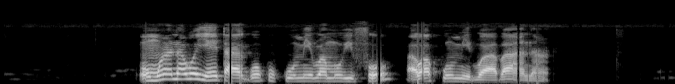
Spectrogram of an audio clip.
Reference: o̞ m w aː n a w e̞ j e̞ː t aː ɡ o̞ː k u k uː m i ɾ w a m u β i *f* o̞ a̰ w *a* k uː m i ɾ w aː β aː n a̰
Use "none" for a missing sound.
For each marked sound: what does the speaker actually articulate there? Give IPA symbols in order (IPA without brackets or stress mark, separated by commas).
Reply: f, a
